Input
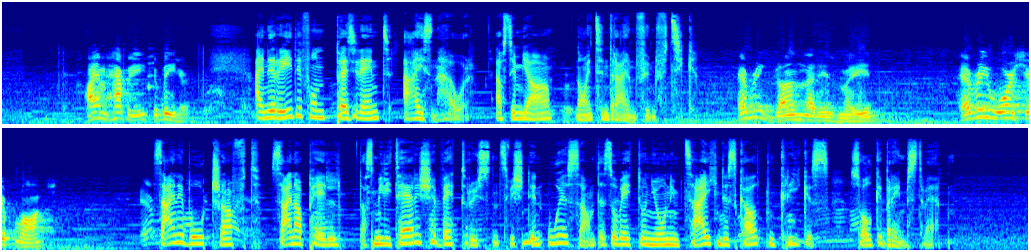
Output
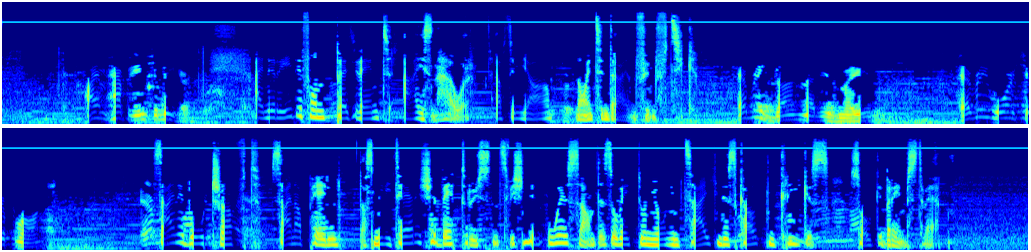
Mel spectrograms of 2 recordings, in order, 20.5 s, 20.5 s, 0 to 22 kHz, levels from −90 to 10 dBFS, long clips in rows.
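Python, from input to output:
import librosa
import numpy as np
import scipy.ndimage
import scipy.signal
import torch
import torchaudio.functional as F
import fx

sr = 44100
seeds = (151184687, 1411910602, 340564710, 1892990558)

y = fx.gate_flip(x, sr, shuts_db=-14.0, range_db=-36)
y = fx.spec_gate(y, sr, threshold_db=-30, keep='strong')
y = y + 10.0 ** (-47.0 / 20.0) * np.sin(2.0 * np.pi * 11000.0 * np.arange(len(y)) / sr)
y = y * 10.0 ** (-2.0 / 20.0)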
